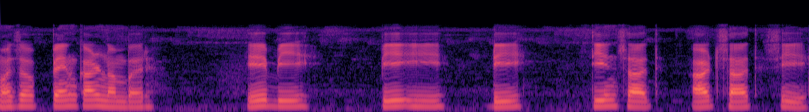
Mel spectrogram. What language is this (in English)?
Konkani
